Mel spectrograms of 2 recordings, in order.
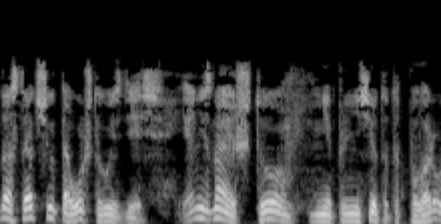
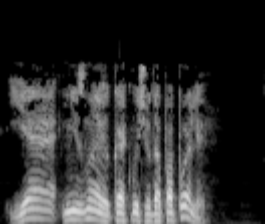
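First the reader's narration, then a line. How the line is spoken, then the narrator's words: Plain. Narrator (Russian): сказал он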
